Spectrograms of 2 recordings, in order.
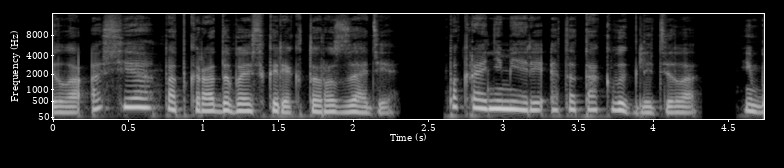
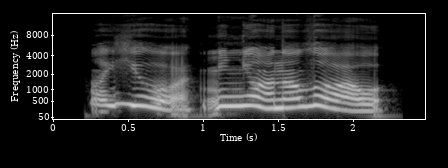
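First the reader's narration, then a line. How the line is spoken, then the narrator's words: Whining. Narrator (Russian): заскулил Еремар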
